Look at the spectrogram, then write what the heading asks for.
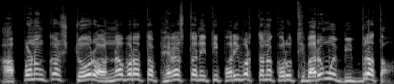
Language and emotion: Odia, angry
